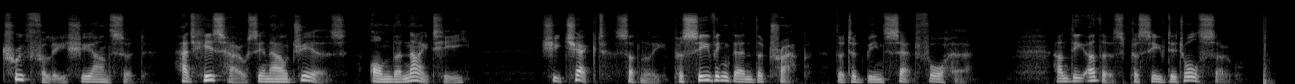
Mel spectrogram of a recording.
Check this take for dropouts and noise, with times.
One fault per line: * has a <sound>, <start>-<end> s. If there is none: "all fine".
* has a thud, 12.6-12.8 s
